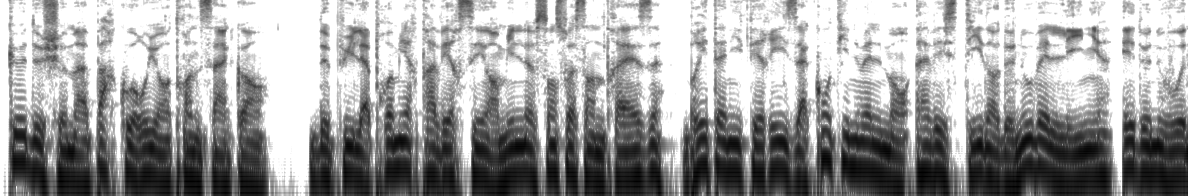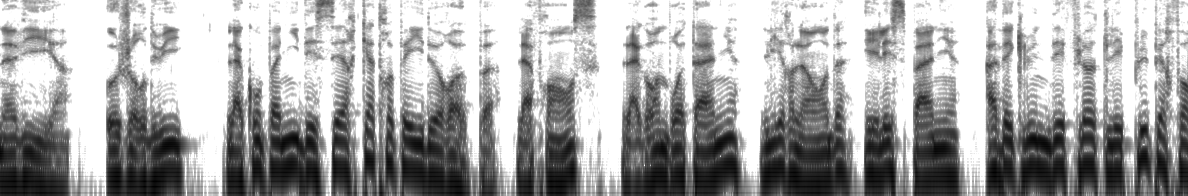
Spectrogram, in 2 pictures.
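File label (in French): French, male, narration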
